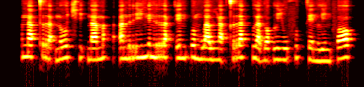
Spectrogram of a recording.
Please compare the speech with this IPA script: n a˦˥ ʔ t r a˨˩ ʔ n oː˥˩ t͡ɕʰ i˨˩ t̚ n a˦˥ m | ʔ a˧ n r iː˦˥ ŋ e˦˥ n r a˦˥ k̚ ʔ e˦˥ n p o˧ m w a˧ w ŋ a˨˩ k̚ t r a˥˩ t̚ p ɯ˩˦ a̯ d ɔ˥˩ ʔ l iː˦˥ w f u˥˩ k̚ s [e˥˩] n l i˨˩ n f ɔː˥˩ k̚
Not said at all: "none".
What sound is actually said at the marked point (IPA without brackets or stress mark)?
e˧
